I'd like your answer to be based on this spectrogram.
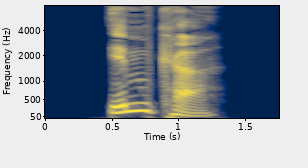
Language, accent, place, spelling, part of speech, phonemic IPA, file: German, Germany, Berlin, Imker, noun, /ˈɪmkɐ/, De-Imker.ogg
- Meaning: beekeeper (male or of unspecified gender)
